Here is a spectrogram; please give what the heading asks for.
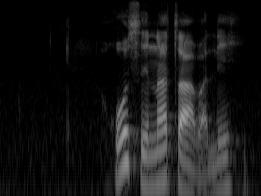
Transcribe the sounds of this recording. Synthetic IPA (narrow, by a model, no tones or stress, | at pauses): ɣʊsɪnatʼaba̰lɪ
